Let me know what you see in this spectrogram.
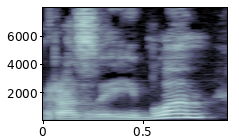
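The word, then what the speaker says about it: Rose et Blanc: чайная называется раза тиру произносить нужно именно так Розе и Блан потому что там всё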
